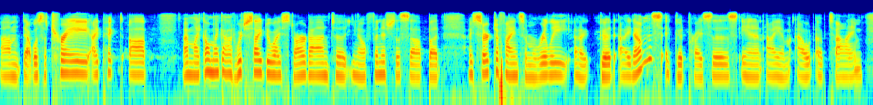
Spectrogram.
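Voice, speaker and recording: Monotone, flat intonation at a fairly slow pace. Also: woman, medium pitch for a woman. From Italy. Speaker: thrift reseller vlogger. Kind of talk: casual narrated haul video. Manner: conversational, hesitant with fillers.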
